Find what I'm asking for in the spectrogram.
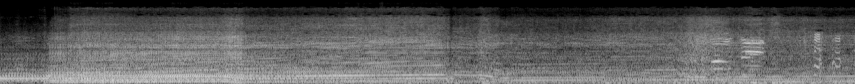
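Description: A Ford Mustang S197 races a 2021 Dodge Charger Daytona automatic, with strong engine roar that climbs in pitch through hard acceleration, breaks at quick gear shifts, and keeps revving loudly for several seconds.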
